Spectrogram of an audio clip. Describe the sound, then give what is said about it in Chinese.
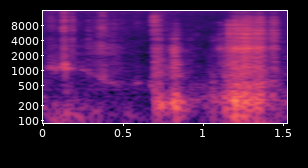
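Crisp crunching as someone bites into a nut-coated candy with a chopped-almond and white chocolate shell around a peanut butter and crispy wafer-roll center: two bursts of brittle cracking chews following a soft initial bite, with no talking. “哎，杏仁，所以它这样还蛮脆的耶， 它外面都是坚果。”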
